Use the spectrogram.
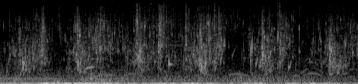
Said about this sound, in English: wades in knee-deep to plant tule. The reeds used to grow abundantly here and gave Tulare Lake its name.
